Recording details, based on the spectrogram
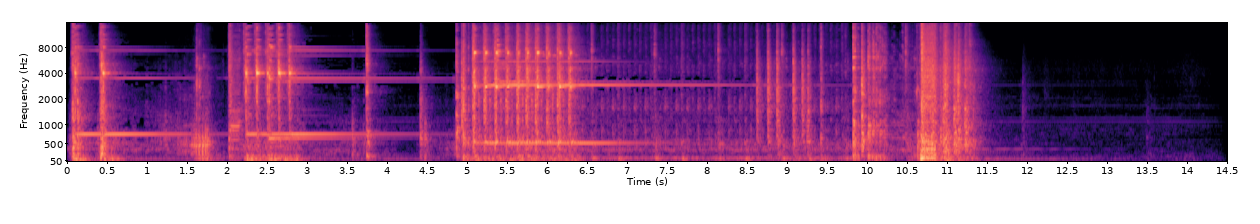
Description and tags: Classic Pinball Gameplay
This is a short game play of a classic 1970's era pinball machine (Quick Draw).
